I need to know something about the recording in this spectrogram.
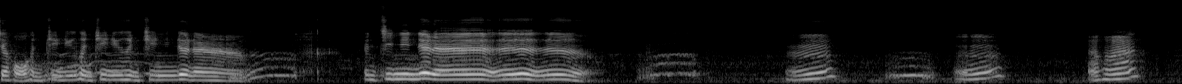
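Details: Paralysed pet cat called Huanhuan, indoors at bedtime: Mandarin speech dominates the first half, then four short rising meows follow, spaced about a second apart, with quiet gaps between.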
